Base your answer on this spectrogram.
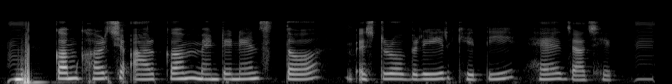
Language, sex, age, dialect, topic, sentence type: Magahi, female, 18-24, Northeastern/Surjapuri, agriculture, statement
